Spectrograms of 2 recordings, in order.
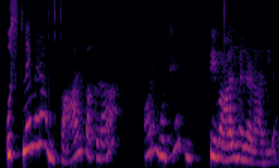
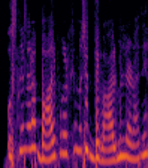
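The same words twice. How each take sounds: First: Mumbled aside. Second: Said in the usual way. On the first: Real, not acted.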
